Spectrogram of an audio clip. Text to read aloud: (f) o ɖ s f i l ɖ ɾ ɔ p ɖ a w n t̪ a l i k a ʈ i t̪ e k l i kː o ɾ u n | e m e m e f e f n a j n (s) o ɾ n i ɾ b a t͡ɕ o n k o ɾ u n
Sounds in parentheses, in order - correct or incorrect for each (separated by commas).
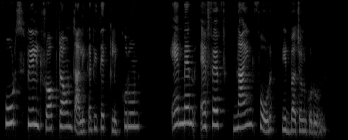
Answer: correct, incorrect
